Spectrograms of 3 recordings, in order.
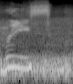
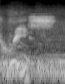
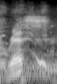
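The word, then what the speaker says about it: Rhys: Also, his name's Reese, I guess, is how it's pronounced. For 8 years, pronouncing it Riss.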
